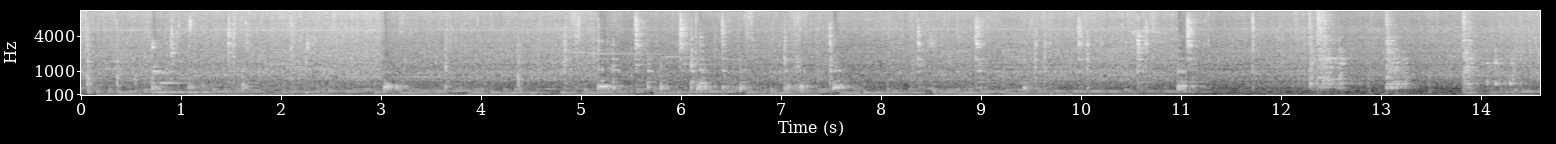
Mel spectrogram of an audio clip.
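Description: A wooden spatula stirring and scraping pasta through sauce in a frying pan, with irregular knocks against the pan and a light sizzle underneath.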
